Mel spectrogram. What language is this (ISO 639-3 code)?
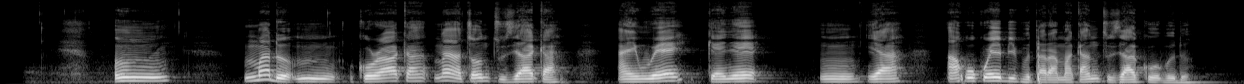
ibo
